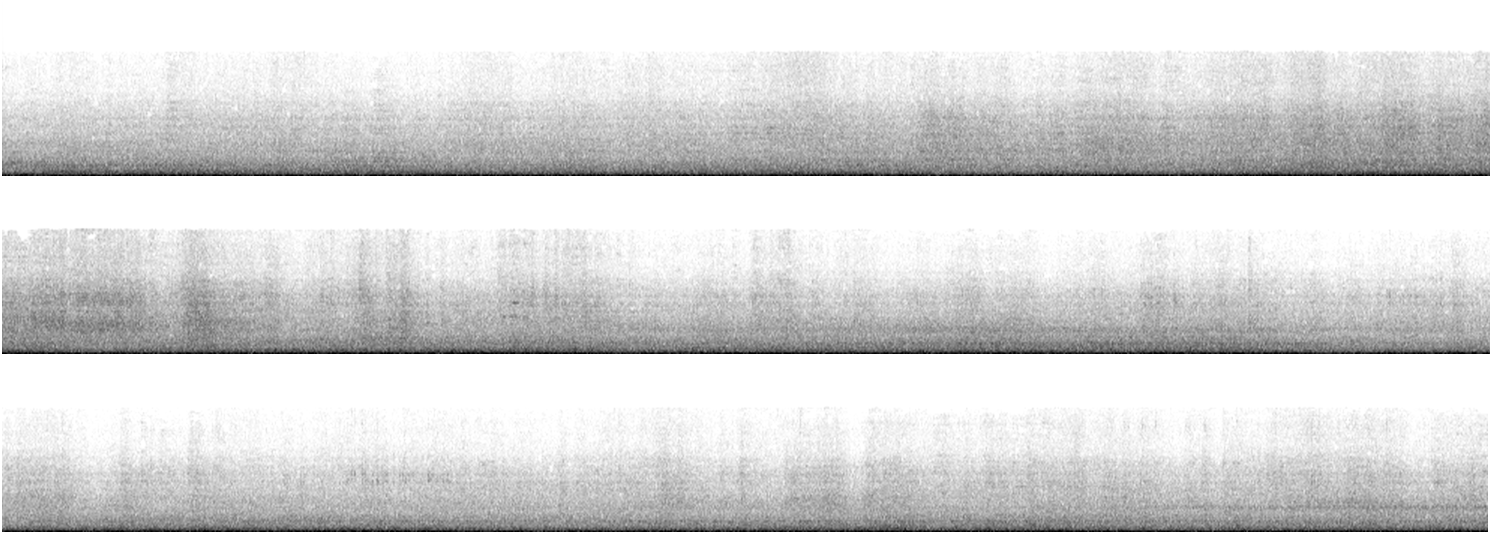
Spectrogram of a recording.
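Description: Freight cars of a slow-moving manifest train rolling past close by: a steady low rumble of wheels on rail with a droning hum underneath, a little hiss rising about a third of the way in.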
